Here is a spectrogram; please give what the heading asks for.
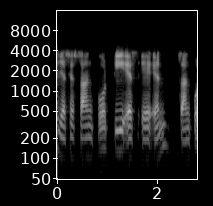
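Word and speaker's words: Tsangpo: दिहंग नदी जो है, इसको कई नामों से जाना जाता है, जैसे सांगपो, TSAN, सांगपो T silent है, सांगपो, TSANG।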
